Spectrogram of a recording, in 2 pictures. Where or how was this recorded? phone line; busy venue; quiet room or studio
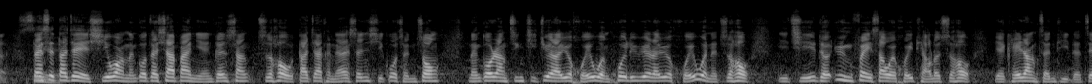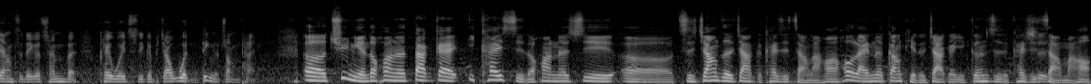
busy venue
